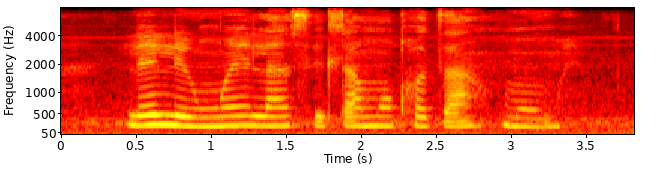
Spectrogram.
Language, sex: Tswana, female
